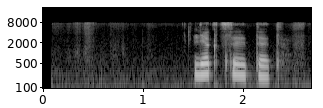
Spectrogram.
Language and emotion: Russian, neutral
